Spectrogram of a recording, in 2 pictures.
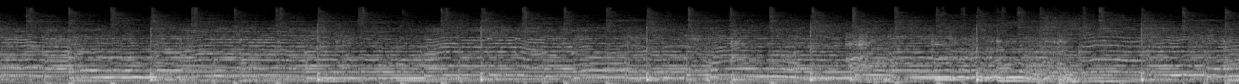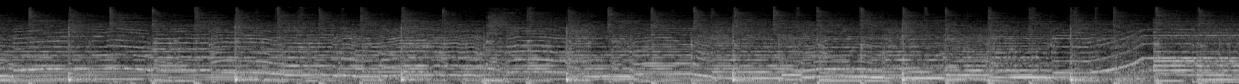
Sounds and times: Electric guitar: 0:00.0 - 0:24.7.

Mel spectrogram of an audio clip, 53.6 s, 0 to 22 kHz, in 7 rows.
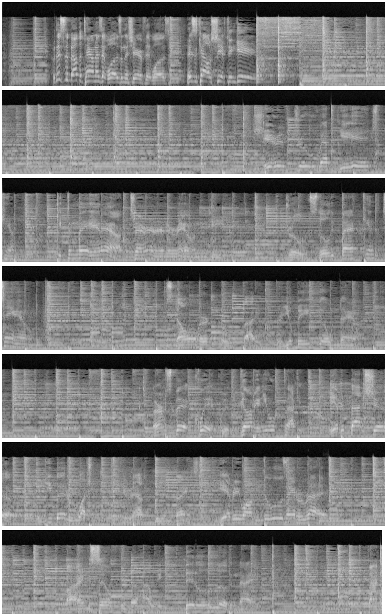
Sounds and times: Music: 0:00.0 - 0:53.5.

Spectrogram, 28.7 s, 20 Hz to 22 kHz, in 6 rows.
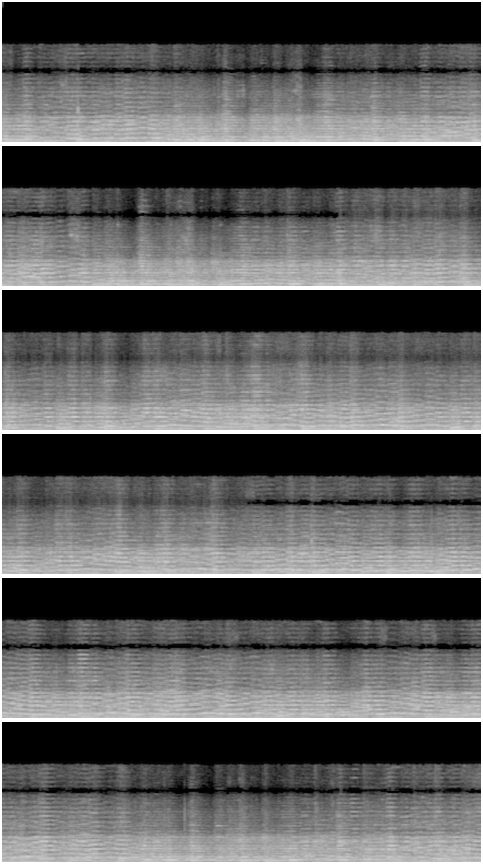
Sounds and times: Violin, fiddle: 0:00.0 - 0:28.7.

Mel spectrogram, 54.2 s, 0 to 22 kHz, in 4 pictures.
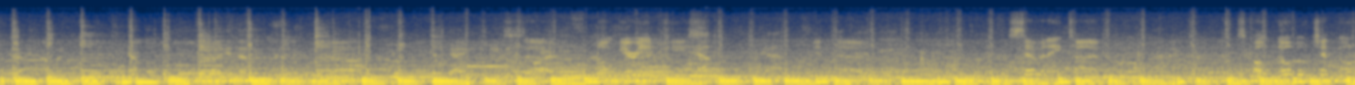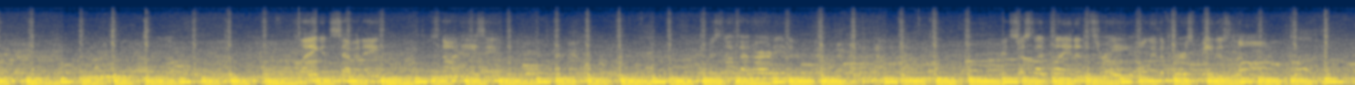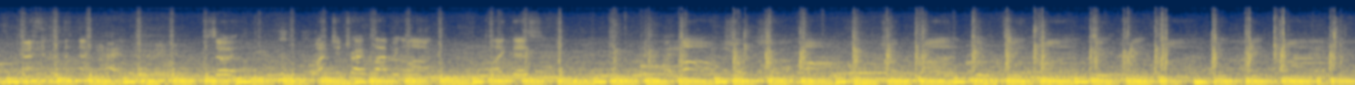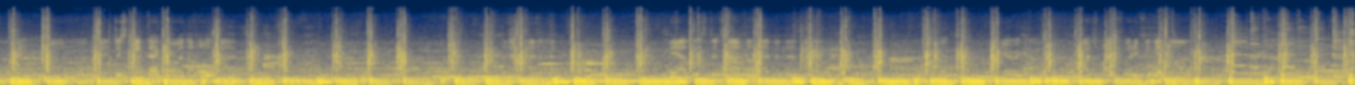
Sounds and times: Speech: 0:00.0 - 0:32.7, 0:33.4 - 0:43.5, 0:47.2 - 0:53.6
Ukulele: 0:00.0 - 0:54.2.

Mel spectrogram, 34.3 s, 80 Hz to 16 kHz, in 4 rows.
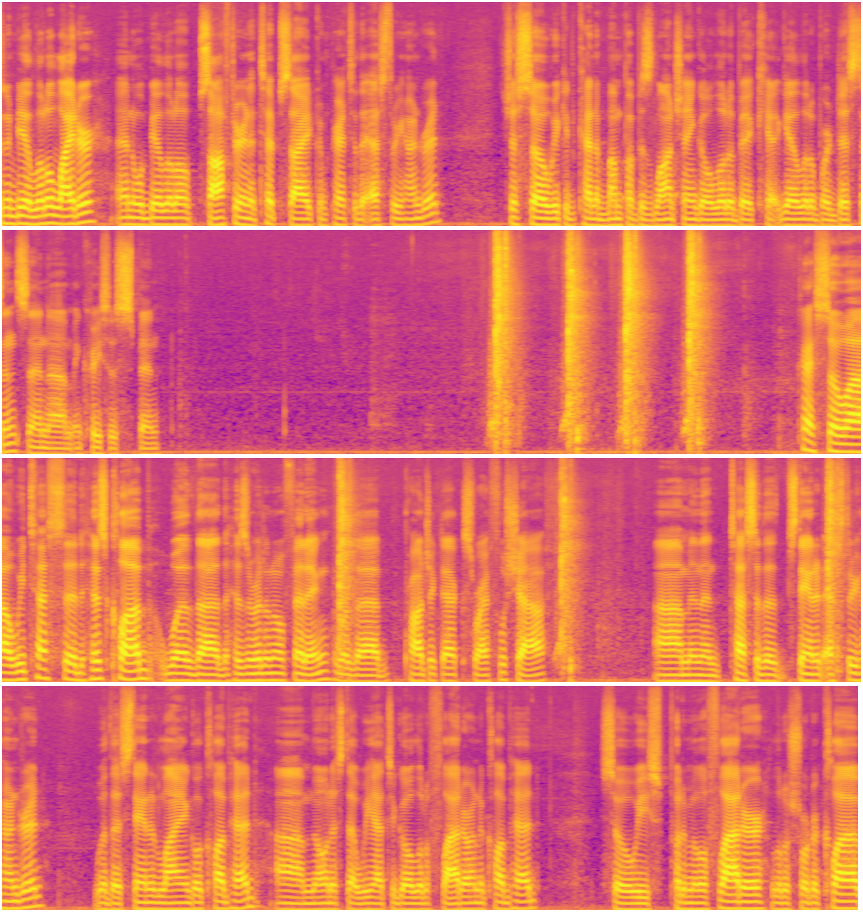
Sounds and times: Speech: 0:00.0 - 0:04.4, 0:05.0 - 0:10.2, 0:16.6 - 0:22.7, 0:23.7 - 0:31.2, 0:31.8 - 0:34.3.

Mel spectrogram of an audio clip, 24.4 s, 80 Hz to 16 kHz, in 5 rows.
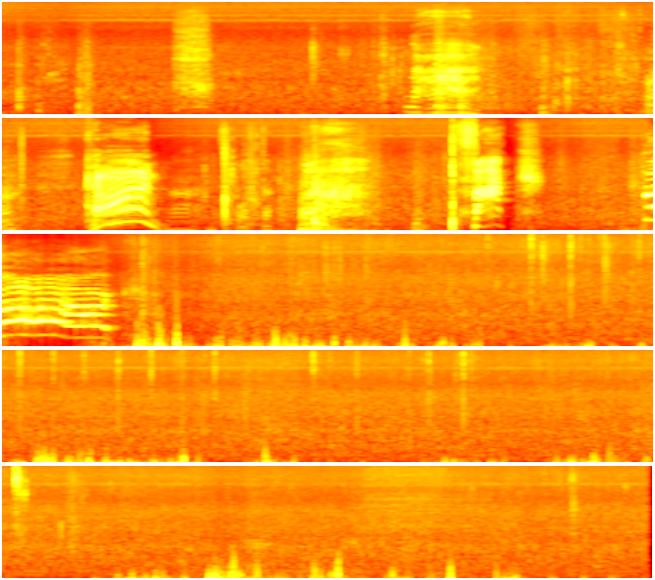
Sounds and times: Wind: 0:00.0 - 0:24.4
Speech: 0:03.1 - 0:03.7, 0:04.9 - 0:07.4.

